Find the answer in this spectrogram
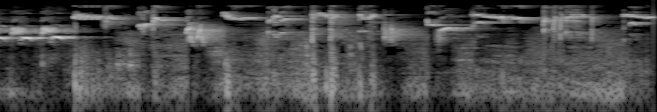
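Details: An orange-headed thrush in full ngeplong song, used as a lure for birds that have gone quiet: quick high whistles, short buzzy notes and clipped chirps follow one another in an irregular, rapid run.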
